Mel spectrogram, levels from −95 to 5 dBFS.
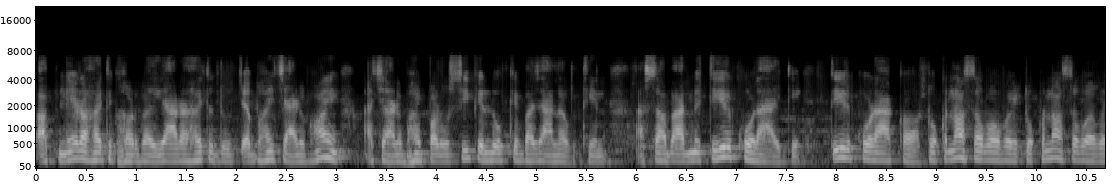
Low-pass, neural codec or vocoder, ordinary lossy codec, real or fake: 7.2 kHz; codec, 16 kHz, 4 kbps, X-Codec, HuBERT features, trained on general audio; none; fake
